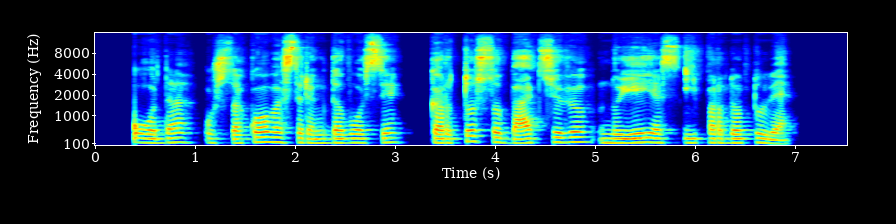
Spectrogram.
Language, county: Lithuanian, Kaunas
